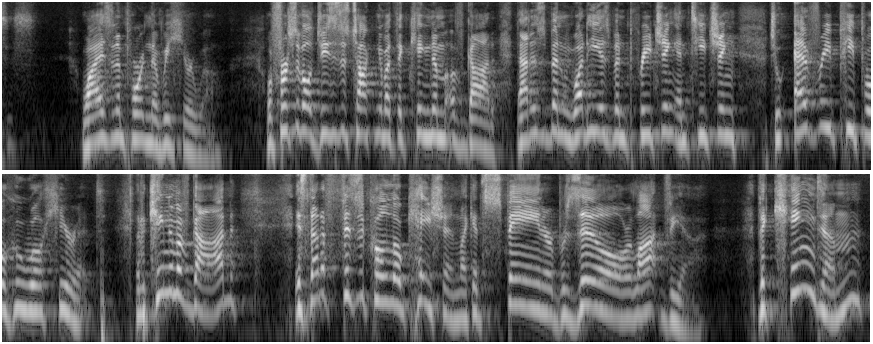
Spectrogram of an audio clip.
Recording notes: Sunday morning message delivered on 16 April 2023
